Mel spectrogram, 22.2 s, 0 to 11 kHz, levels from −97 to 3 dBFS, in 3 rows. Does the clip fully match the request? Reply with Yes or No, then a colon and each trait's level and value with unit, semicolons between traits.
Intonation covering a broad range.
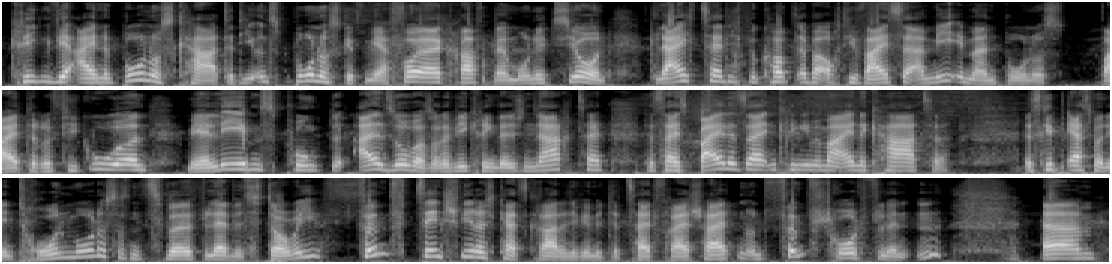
Yes: wide, 5.7 semitones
